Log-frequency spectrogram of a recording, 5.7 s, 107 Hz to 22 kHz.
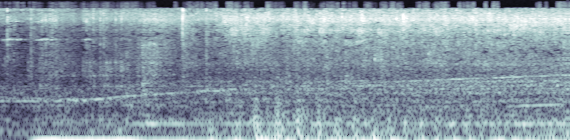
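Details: Gorenje W98F65I/I washing machine, 8 months in service: low motor hum with a thin whistle climbing in pitch as the drum speeds up, the drive belt squealing on the pulley.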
